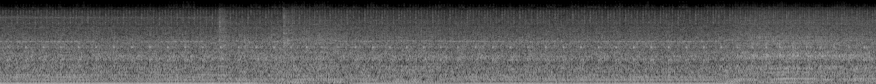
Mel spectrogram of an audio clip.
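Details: 2007 Lexus ES350, parked, hood raised, cold idle for ~10 minutes after start: light uneven tapping about three per second; owner says piston slap, worsened over 2.5 years, suspects production defect.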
